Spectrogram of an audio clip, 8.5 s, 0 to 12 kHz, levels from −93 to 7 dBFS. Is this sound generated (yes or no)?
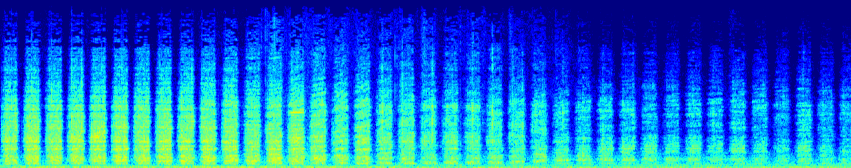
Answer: no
